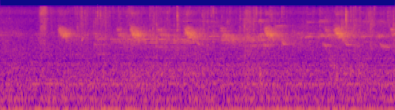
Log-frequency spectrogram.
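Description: A bird chirping repeatedly, short falling notes about once a second, over a steady low hum.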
